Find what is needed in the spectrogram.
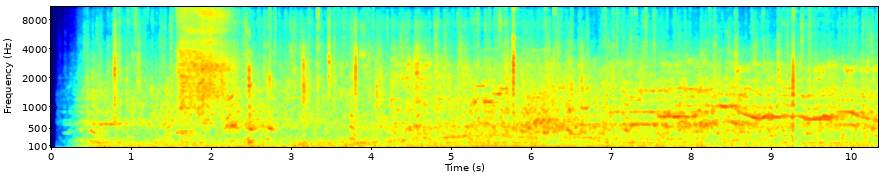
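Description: A building fire burning, with frequent sharp crackles and pops from the burning structure over a steady low rumble. Voices of people at the scene run through it, and a brief loud hiss comes about one and a half seconds in.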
